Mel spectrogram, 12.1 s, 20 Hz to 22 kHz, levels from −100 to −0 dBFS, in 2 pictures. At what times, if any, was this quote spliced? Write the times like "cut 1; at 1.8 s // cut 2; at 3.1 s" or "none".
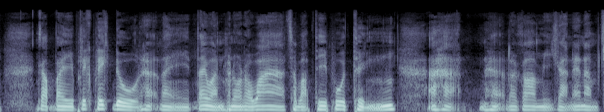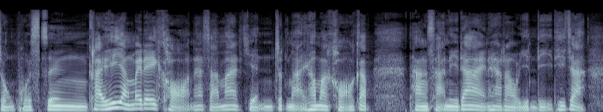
cut 1; at 6.4 s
